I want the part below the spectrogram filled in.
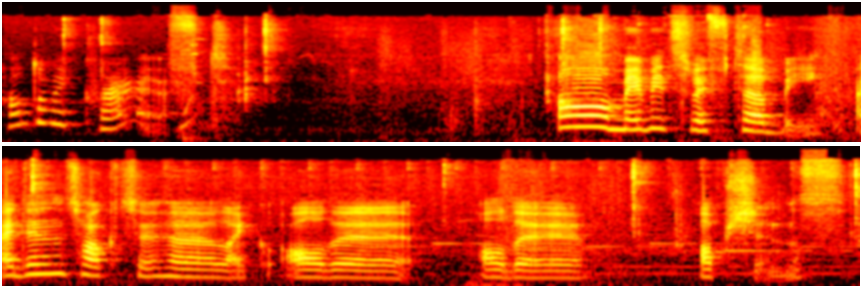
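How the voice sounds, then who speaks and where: A woman's voice: mid-range voice, expressive, slow, pauses often, fairly bright tone, faint music behind. A woman giving casual, chatty let's play commentary, thinking aloud with frequent exclamations as she explores a game. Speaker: gaming streamer, let's play host.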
